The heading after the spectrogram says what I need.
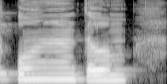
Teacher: नून पे इफ़ाई हकीकी, मीम पे इज़हार शफवी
